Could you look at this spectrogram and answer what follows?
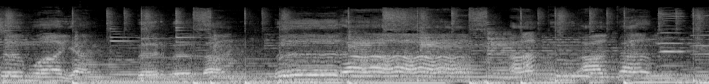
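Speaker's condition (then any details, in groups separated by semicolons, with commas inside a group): No condition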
